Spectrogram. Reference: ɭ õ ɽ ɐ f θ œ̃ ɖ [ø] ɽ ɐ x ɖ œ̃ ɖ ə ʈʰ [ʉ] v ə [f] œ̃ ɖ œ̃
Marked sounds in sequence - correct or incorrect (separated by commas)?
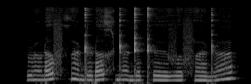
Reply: correct, incorrect, correct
